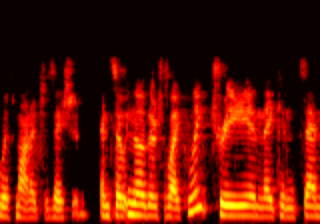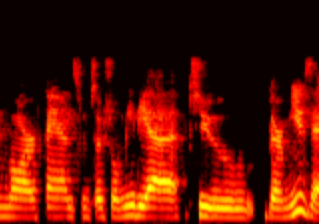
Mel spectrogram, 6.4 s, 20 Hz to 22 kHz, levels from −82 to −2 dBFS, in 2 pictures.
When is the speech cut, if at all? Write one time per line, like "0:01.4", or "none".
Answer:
0:00.9
0:01.3
0:01.6
0:05.0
